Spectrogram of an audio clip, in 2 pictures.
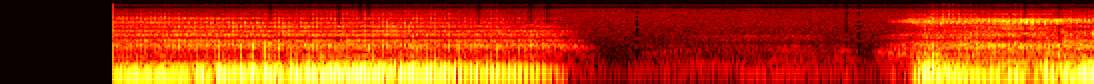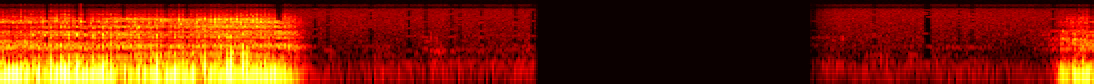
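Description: A bear gives two long, deep, rasping roars separated by a brief pause.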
